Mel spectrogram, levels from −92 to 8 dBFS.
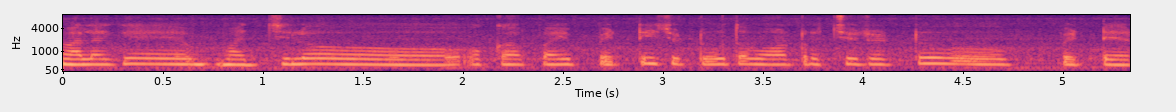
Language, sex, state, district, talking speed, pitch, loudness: Telugu, female, Andhra Pradesh, Chittoor, 110 wpm, 245 Hz, -16 LUFS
